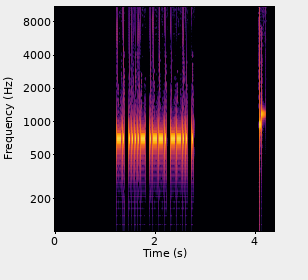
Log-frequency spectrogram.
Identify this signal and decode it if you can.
Morse code, heard as a keyed tone, about 40 wpm, 700 Hz. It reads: N4PZE
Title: USA Call Signs - 5 Characters - 4x Character Spacing - 40wpm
